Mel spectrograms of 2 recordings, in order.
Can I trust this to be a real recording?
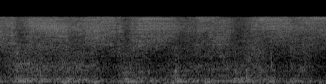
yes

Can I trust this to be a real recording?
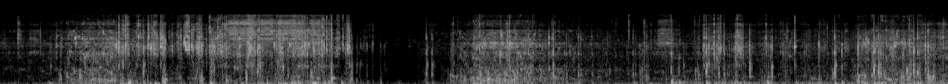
yes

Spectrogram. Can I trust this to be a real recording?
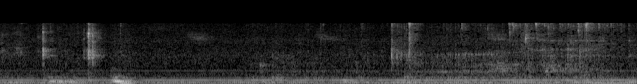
yes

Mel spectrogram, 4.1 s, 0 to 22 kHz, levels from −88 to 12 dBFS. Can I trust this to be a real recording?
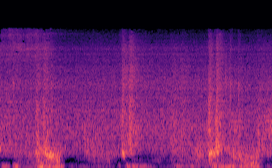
yes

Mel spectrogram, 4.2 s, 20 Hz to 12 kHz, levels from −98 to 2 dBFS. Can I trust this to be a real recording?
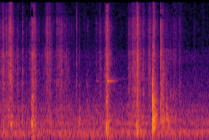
yes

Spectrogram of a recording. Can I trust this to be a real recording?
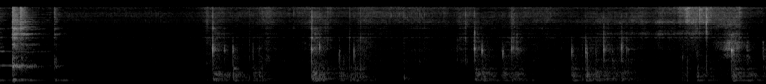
no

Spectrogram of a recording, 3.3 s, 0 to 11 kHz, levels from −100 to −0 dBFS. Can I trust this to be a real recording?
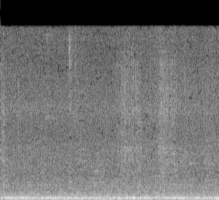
yes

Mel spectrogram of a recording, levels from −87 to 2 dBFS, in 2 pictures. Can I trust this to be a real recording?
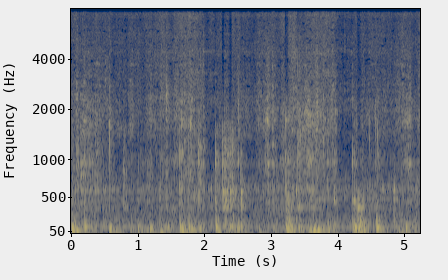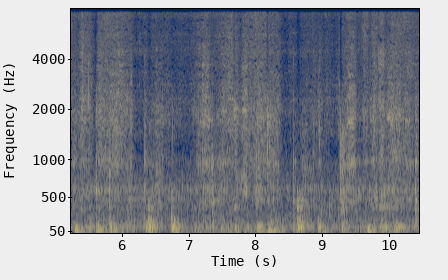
yes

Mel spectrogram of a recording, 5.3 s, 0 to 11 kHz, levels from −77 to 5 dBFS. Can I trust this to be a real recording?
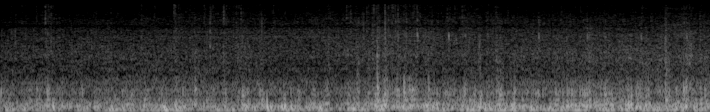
yes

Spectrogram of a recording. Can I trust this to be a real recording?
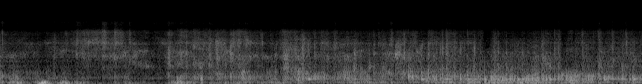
no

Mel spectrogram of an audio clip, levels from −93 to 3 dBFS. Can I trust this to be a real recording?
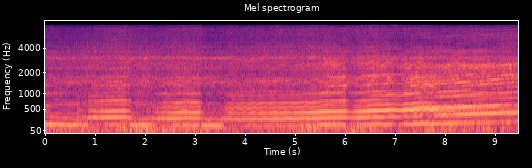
no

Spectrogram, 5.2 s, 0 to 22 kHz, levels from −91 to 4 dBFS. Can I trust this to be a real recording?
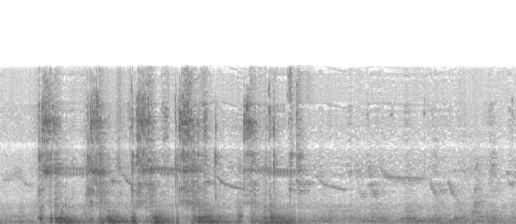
yes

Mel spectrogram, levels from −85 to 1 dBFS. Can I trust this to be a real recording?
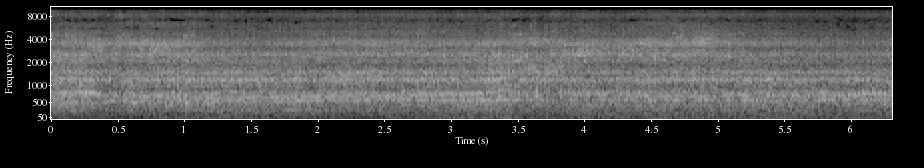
yes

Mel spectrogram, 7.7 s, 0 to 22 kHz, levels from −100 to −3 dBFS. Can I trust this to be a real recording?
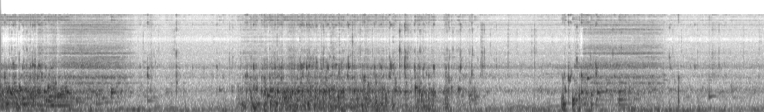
no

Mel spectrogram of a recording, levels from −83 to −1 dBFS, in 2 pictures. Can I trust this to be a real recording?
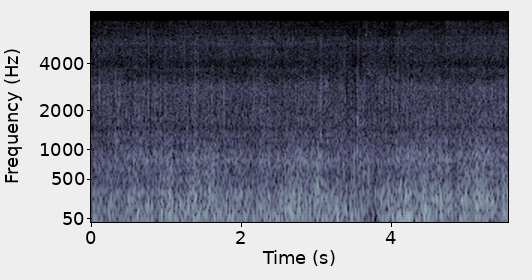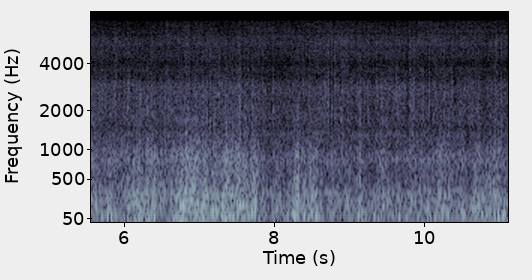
yes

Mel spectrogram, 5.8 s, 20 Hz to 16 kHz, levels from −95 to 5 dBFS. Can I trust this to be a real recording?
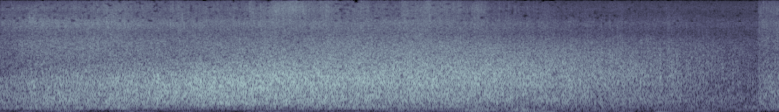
yes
